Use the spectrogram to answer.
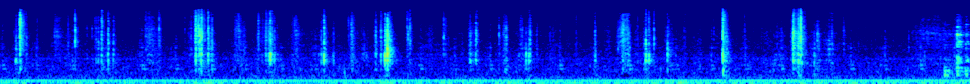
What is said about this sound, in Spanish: Van Helsing deja de bombear la sangre. Toma unas tijeras y corta los vendajes que sujetan la vía de Arthur.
